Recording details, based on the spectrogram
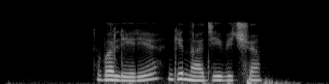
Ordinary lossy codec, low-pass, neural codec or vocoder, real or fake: Opus, 32 kbps; 7.2 kHz; none; real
